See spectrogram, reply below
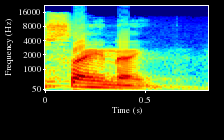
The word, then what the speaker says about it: Sinai: Do you pronounce it as Mount Sinai? Mount Sinai, is my pronunciation right? – Yes, yeah. – Yes. – Yeah, Mount Sinai.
